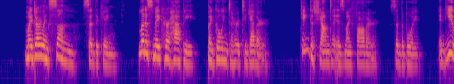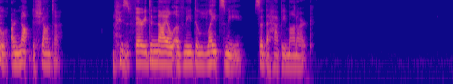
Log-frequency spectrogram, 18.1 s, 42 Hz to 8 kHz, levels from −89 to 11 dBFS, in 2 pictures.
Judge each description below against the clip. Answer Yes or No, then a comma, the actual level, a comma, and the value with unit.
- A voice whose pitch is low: No, medium, 155 Hz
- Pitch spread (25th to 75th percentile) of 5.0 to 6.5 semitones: No, average, 3.9 semitones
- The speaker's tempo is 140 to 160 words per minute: Yes, average, 150 wpm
